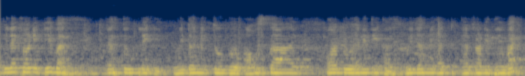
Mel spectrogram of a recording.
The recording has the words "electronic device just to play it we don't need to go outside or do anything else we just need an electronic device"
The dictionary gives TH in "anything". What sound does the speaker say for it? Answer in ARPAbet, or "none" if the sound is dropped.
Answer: T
